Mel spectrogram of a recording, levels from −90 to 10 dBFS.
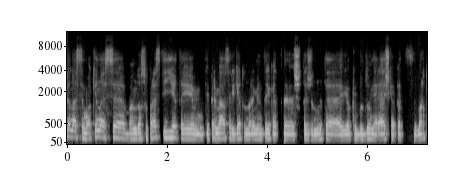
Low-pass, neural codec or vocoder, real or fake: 10.8 kHz; none; real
